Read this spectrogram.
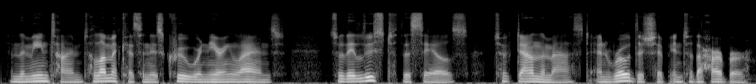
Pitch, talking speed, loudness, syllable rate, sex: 120 Hz, 215 wpm, -19 LUFS, 5.3 syllables/s, male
